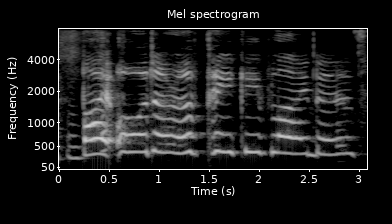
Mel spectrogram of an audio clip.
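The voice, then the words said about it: Poor put-on British accent. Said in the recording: “That was a horrible British accent.”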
